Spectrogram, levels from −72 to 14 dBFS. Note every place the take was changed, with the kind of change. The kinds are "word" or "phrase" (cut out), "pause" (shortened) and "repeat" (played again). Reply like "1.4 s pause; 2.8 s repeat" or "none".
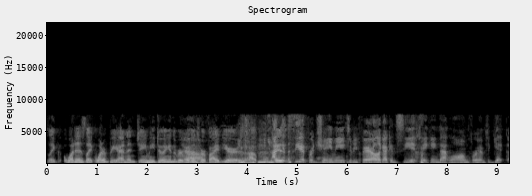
4.2 s word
